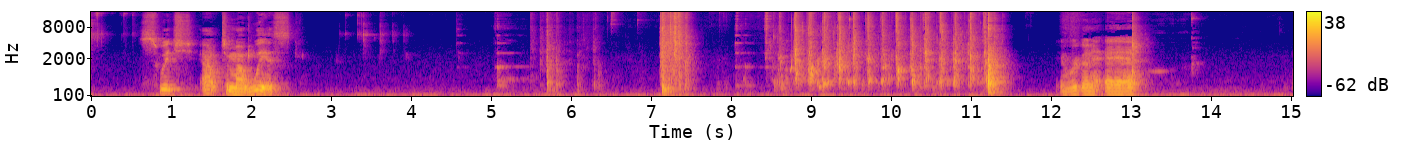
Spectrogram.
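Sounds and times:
whisk beating eggs in glass bowl: 0:08.1 - 0:11.4.

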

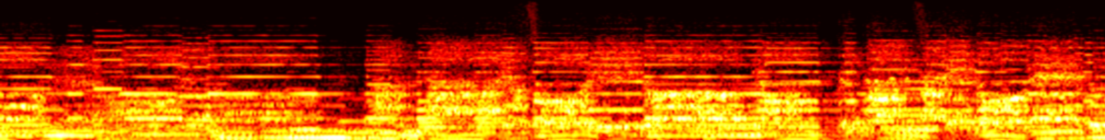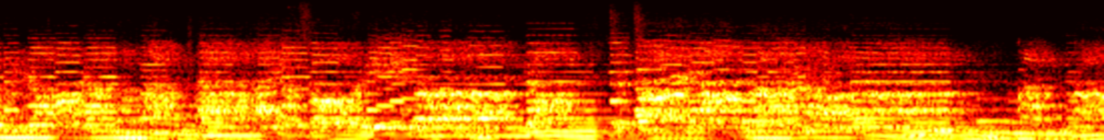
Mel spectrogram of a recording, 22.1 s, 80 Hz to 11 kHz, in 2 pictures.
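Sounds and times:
choir singing: 0:00.0 - 0:22.0.

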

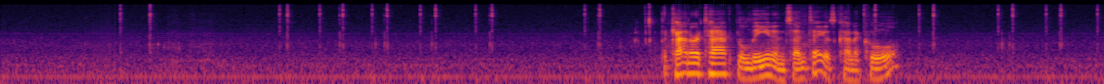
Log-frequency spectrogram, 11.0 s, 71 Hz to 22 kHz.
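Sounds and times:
computer mouse clicks: 0:01.2 - 0:01.7, 0:02.8 - 0:05.0, 0:05.8 - 0:06.6, 0:08.6 - 0:09.4, 0:10.0 - 0:11.0.

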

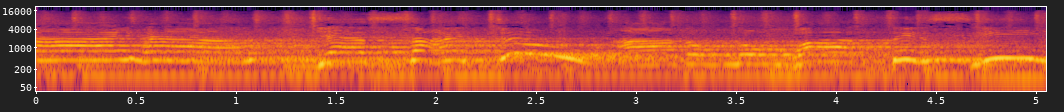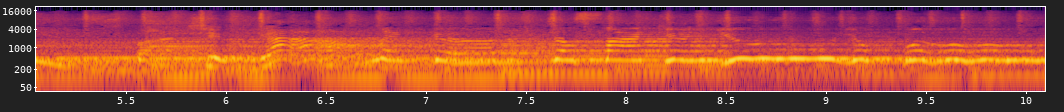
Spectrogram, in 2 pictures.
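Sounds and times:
strummed acoustic guitar: 0:00.0 - 0:10.0
tube shaker ticking: 0:00.0 - 0:10.0
woman singing: 0:00.0 - 0:10.0.

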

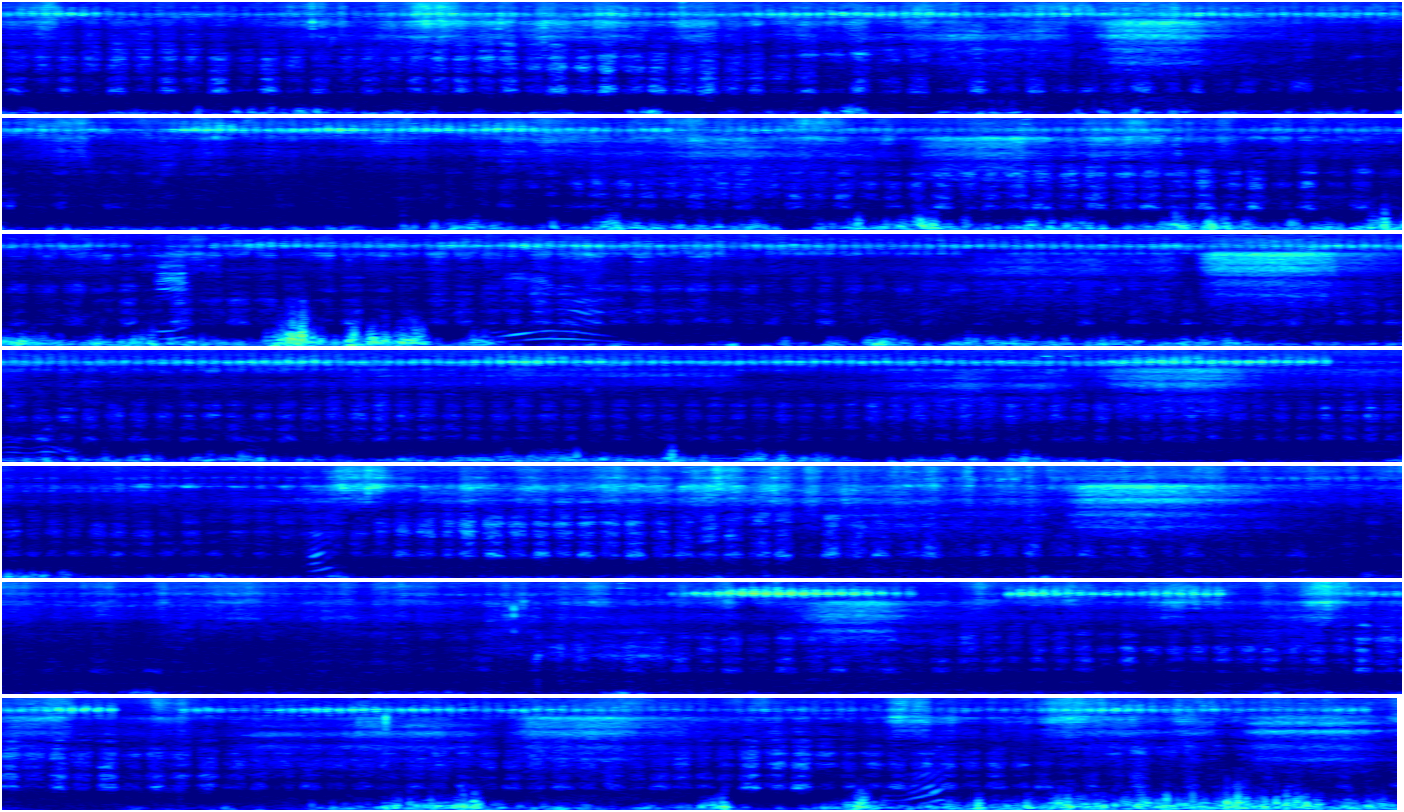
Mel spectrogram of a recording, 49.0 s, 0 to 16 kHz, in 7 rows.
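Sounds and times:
dog panting: 0:00.0 - 0:48.9
wind buffeting microphone: 0:00.0 - 0:48.9.

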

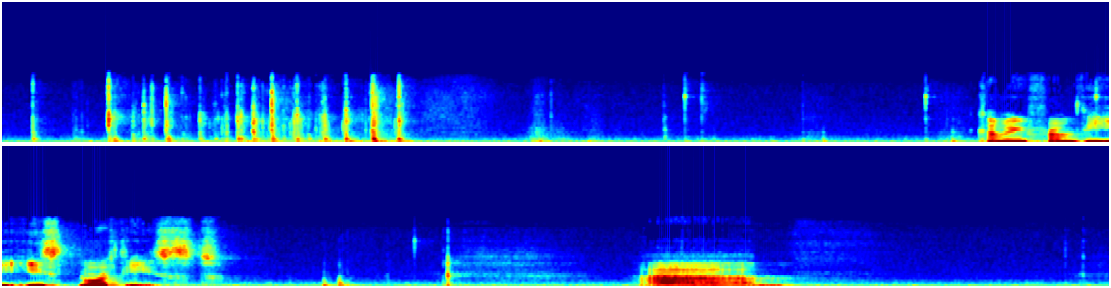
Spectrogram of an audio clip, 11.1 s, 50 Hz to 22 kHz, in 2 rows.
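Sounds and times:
computer keyboard typing: 0:00.1 - 0:02.1, 0:03.3 - 0:04.9.

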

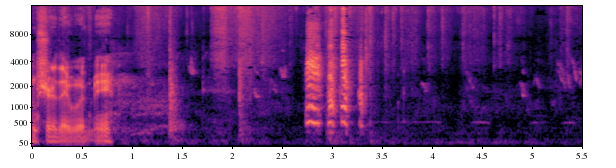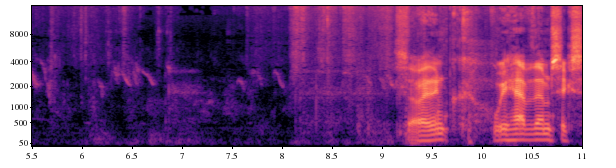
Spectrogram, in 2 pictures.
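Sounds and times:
chickens clucking: 0:00.0 - 0:11.0.

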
